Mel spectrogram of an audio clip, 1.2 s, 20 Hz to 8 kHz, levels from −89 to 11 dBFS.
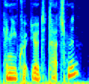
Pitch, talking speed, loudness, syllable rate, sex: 190 Hz, 250 wpm, -18 LUFS, 6.6 syllables/s, female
